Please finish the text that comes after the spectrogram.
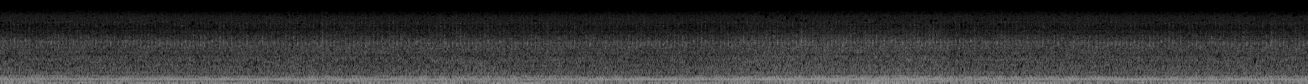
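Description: An aircraft engine in the DCS flight simulator video game drones steadily with a strong constant hum and a buzzing whine, sustained and loud with no talk over it.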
